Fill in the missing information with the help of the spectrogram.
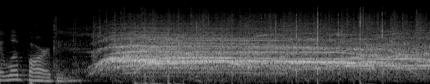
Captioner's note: crowd applauding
